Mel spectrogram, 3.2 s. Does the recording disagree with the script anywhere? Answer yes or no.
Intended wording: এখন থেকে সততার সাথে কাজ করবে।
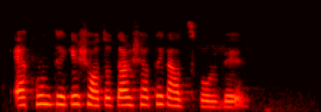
no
